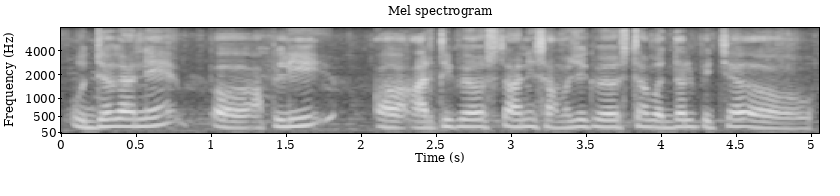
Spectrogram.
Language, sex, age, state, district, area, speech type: Marathi, male, 18-30, Maharashtra, Thane, urban, spontaneous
